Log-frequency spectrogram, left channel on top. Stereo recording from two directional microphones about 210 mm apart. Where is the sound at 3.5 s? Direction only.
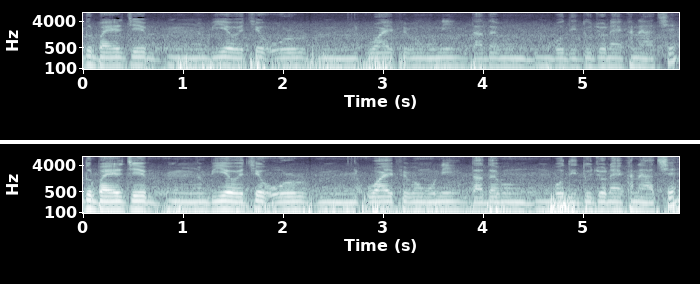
25° right (ahead or behind).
